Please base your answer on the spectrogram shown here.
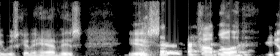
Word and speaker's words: Kamala: It is Kamala, like is in using a comma. Kamala Harris.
